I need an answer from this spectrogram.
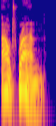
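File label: "outran", British English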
